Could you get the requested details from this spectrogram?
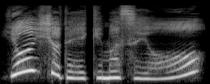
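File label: Voice limit break, Japanese; soira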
